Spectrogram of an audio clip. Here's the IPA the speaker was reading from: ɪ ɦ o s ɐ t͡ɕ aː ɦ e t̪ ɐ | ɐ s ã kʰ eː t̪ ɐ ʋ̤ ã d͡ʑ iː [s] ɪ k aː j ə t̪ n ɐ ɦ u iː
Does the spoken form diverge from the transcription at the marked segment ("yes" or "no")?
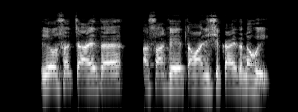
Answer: yes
